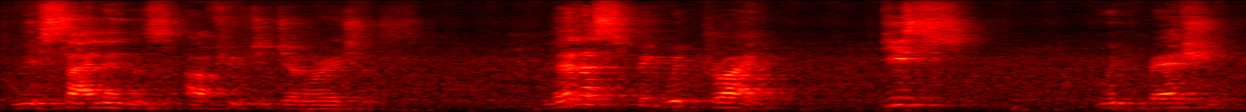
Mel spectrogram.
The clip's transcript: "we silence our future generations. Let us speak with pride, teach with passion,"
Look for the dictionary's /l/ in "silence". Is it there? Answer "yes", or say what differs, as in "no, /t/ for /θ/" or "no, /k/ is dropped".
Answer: yes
